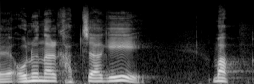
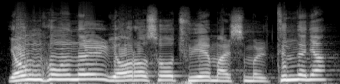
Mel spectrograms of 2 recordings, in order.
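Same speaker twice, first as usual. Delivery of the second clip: slow, much louder and higher proclamation; emphatic declaration; 6 semitones higher, 10 dB louder, slower than usual. Real, not acted. Preacher answering his own question to the church, slow loud proclamation. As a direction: proclaim it slowly with full force. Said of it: "preacher's emphatic question".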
